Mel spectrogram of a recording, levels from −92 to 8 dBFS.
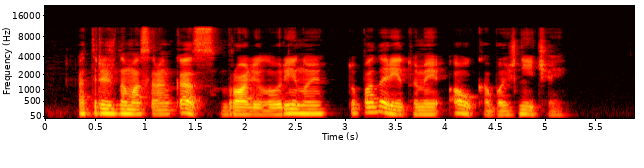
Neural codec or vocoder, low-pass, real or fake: none; 10.8 kHz; real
